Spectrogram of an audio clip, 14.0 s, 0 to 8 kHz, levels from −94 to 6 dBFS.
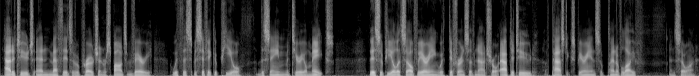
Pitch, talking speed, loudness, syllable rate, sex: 90 Hz, 150 wpm, -26 LUFS, 5.4 syllables/s, male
